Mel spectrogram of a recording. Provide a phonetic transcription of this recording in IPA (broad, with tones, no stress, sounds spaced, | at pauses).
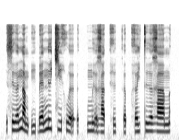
s ɨ˨˦ ə̯ n a˨˩ m ʔ i˧˩ ɓ ɛ˨˦ n ɨ˧ t͡ɕ i˨˦ h w ə̰ː˧˨ ʔ | m ɨ̰˧˨ ə̯ ɣ a˨˩ t̚ h ɨ˨˩ k̚ ʔ ə˨˩ p̚ h ə˧ j t̪ ɨ˧ ə̯ ɣ a˧ m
